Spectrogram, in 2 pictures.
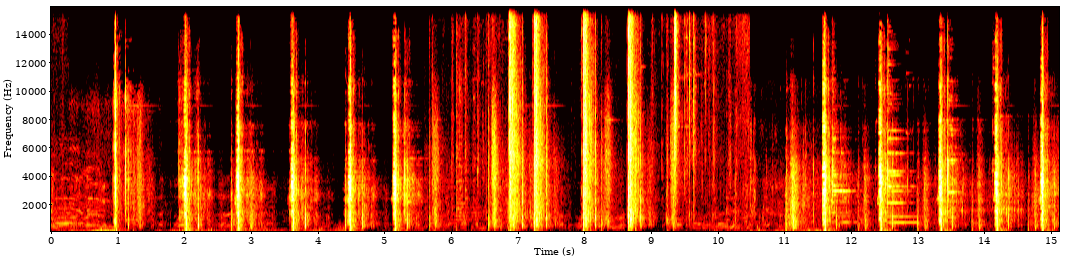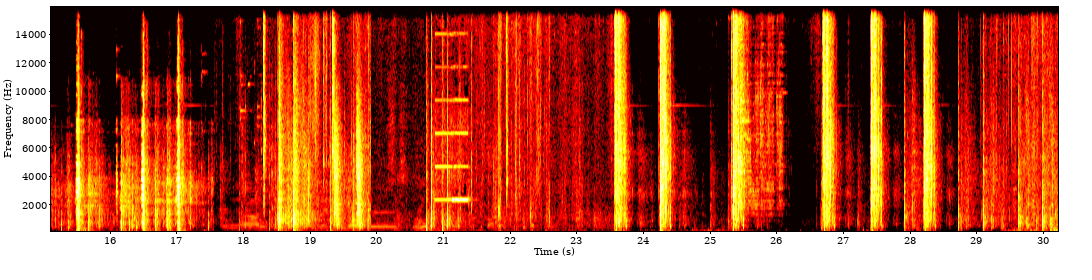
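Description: Handgun shots fired in quick irregular strings and pairs, with short pauses between strings, as a competitor shoots a practical-shooting course of fire. About two-thirds of the way through, a short steady tone sounds, followed by a brief lull before another string of shots.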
